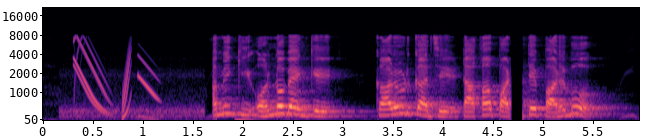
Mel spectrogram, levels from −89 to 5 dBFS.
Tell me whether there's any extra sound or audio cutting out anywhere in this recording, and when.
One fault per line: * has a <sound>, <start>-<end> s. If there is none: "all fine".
* has a chirp, 0.3-1.2 s
* has a dropout, 4.7-4.8 s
